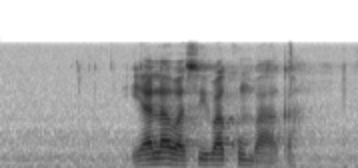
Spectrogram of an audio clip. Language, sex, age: Tsonga, male, 20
